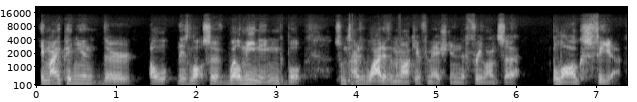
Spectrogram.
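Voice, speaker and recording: A young man with a British accent hosts a live online session from a small bright office. He talks energetically and gestures with his hands, often restarting his phrases mid-sentence as he goes. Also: mid-range voice, moderate pace. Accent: British English. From Britain. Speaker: webinar host. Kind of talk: live webinar presentation.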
